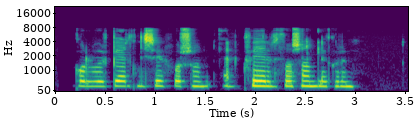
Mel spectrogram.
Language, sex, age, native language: Icelandic, female, 18-19, Icelandic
